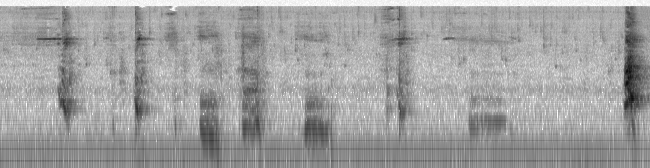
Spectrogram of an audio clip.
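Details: At Christmas, a corgi named Remington tries to say hello to a new toy under the tree: a run of short yips and low, throaty grumbling sounds, ending in one loud, bright bark.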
